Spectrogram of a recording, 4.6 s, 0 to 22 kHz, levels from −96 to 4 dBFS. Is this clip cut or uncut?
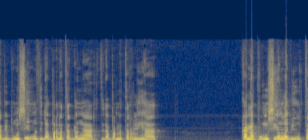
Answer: uncut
